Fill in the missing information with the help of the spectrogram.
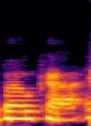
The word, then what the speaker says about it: Bokeh: It's Bokeh. Is that how you pronounce it? – I pronounce it Bokeh.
